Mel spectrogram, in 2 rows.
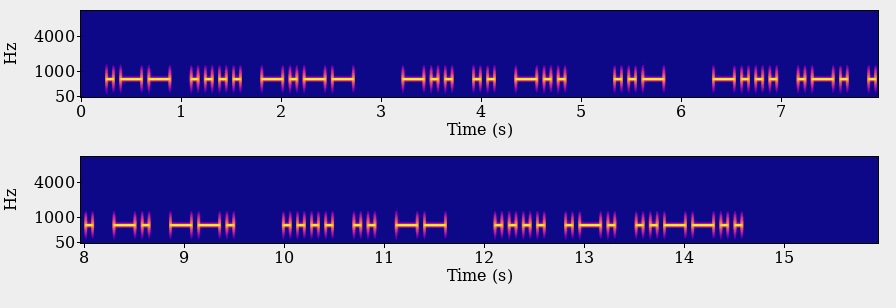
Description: Morse code, heard as a keyed tone, about 17 wpm, 700 Hz. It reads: WHY DID U BRING HIM HR?
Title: Sentences from Top 500 Words and Abbreviations 17wpm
